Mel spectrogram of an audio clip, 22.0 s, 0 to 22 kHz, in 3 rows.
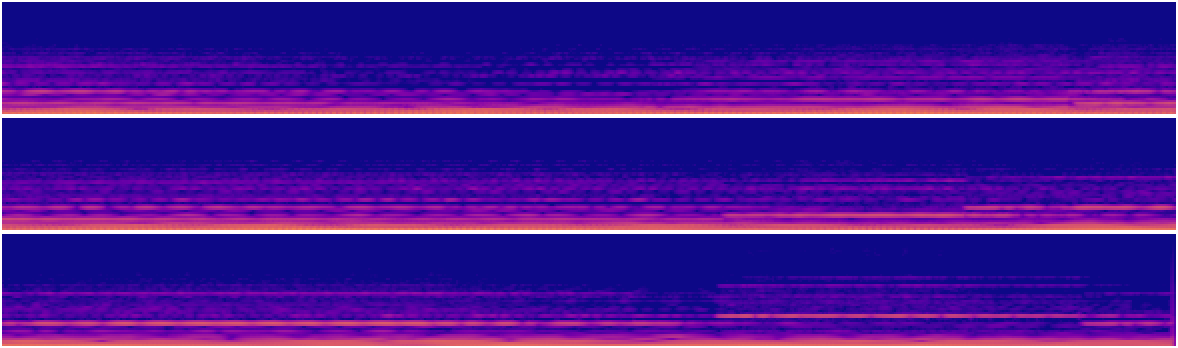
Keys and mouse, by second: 2.7 click, 3.4 click, 5.9 click, 6.6 click, 7.1 click, 7.9 shift+d, 8.3 shift+click, 9.3 click, 11.8 click, 12.6-13.0 typing, 14.2 click, 14.7 click, 15.1-16.2 alt+shift+drag, 16.8 click, 17.8 typing, 18.3 click, 19.1 click, 19.9 ctrl+v, 20.0-20.7 typing, 21.1 click.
